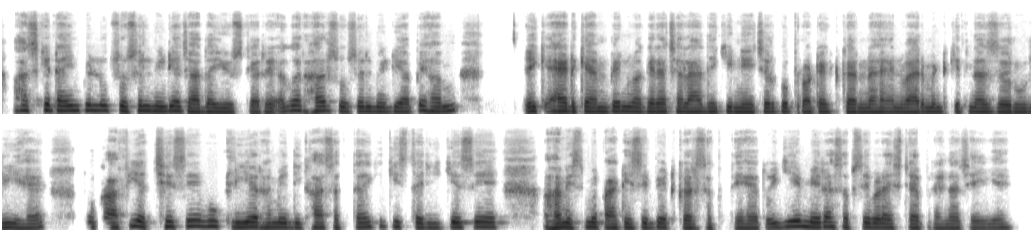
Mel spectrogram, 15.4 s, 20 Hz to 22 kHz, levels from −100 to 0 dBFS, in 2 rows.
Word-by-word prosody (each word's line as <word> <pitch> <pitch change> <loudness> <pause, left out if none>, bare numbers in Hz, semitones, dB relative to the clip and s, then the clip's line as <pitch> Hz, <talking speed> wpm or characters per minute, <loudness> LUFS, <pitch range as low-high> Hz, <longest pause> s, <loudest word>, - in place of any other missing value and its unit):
आज 175 0 -2
के 190 - +3
टाइम 170 0 +3
पे 180 - 0
लोग 175 -1 +1
सोशल 165 0 +2
मीडिया 155 +1 +3
ज़्यादा 135 -2 +2
यूज़ 130 -1 0
कर 120 0 -1
रहें 130 - -1
हैं। 135 - -2
अगर 170 +2 0
हर 160 +1 +2
सोशल 150 -1 0
मीडिया 140 -1 +1
पे - - +1
हम, 155 +2 +1 0.5
एक 150 0 +2
ऐड 150 +1 +4
कैम्पेन 150 +1 +3
वग़ैरह 140 -1 +2
चला 135 -1 +2
दें 140 +1 0
कि 145 +1 -1
नेचर 130 +1 +1
को 140 - -1
प्रोटेक्ट 130 0 -2
करना 130 -1 +2
है 135 - 0
एनवायरमेंट 130 +1 0
कितना 135 +1 -1
ज़रूरी 125 +4 +2
है, 130 - -2
तो 160 - -14
काफ़ी 165 +6 0
अच्छे 170 +1 +1
से 190 +4 0
वो 185 0 +1
क्लीयर 155 0 +3
हमें 150 0 +1
दिखा 145 0 -3
सकता 140 +2 -5
है 155 - +1
कि 175 +2 -12
किस 165 -1 -4
तरीके 140 +1 0
से 160 +1 0 0.4
हम 140 +4 +5
इसमें 155 +2 +1
पार्टिसिपेंट 140 +1 -1
कर 130 - +1
सकते 120 +1 -8
हैं। 125 0 0
तो 135 - -2
ये 170 +6 +2
मेरा 165 +1 +3
सबसे 150 +1 -1
बड़ा 145 -1 +3
स्टेप 130 -1 -4
रहना 125 - -4
चाहिए। 125 +2 -6
145 Hz, 240 wpm, -24 LUFS, 135-155 Hz, 0.5 s, हम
